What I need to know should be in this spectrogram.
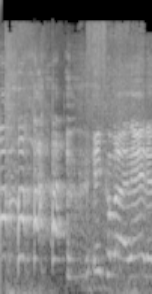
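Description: A man laughs loudly into a close microphone.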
